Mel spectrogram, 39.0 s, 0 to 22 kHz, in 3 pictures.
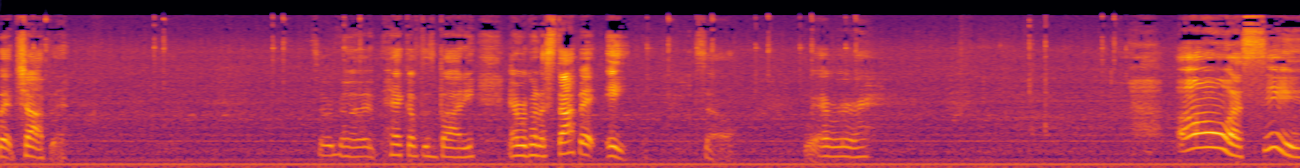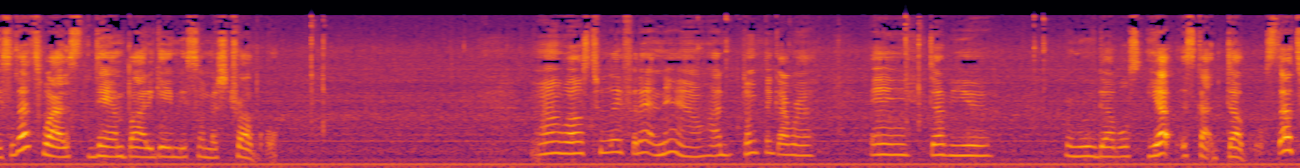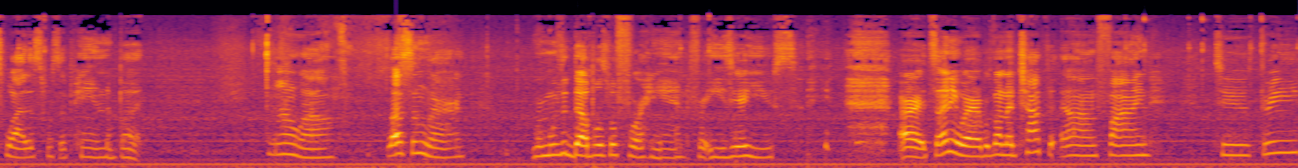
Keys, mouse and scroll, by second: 1.7 click, 6.6 right click, 10.4 g, 11.9 middle click, 12.9 ctrl+z, 13.8 a, 14.2 a, 14.7-15.3 scroll down 4, 16.2 w, 17.3 Tab, 18.4-19.0 scroll up 2, 19.0-20.6 scroll down 5, 20.1 right click, 20.6 Tab, 21.4 a, 22.2 w, 25.0 Tab, 25.8 scroll up 1, 26.3 scroll up 1, 26.4 right click, 27.7 scroll up 1, 30.7-31.3 scroll up 2, 31.3 middle click, 33.0 right click, 36.1 middle click, 37.5-38.9 right click.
